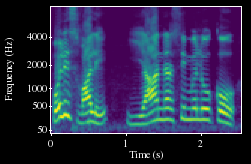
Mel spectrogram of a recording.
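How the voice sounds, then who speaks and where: A man narrating a short story in a measured, deliberate audiobook style, recorded close on a studio mic. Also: high-pitched, expressive, a bit bright, no echo.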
